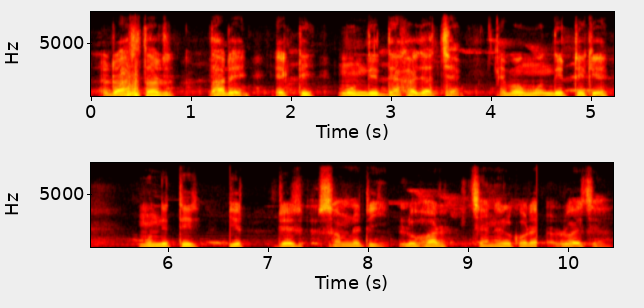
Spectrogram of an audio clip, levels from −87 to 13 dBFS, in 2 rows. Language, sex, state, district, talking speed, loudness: Bengali, male, West Bengal, Purulia, 90 wpm, -21 LUFS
